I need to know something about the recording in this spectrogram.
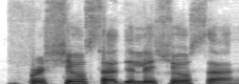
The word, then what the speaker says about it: Preciosa Deliciosa: It's Preciosa Deliciosa is how you pronounce that. Preciosa Deliciosa.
